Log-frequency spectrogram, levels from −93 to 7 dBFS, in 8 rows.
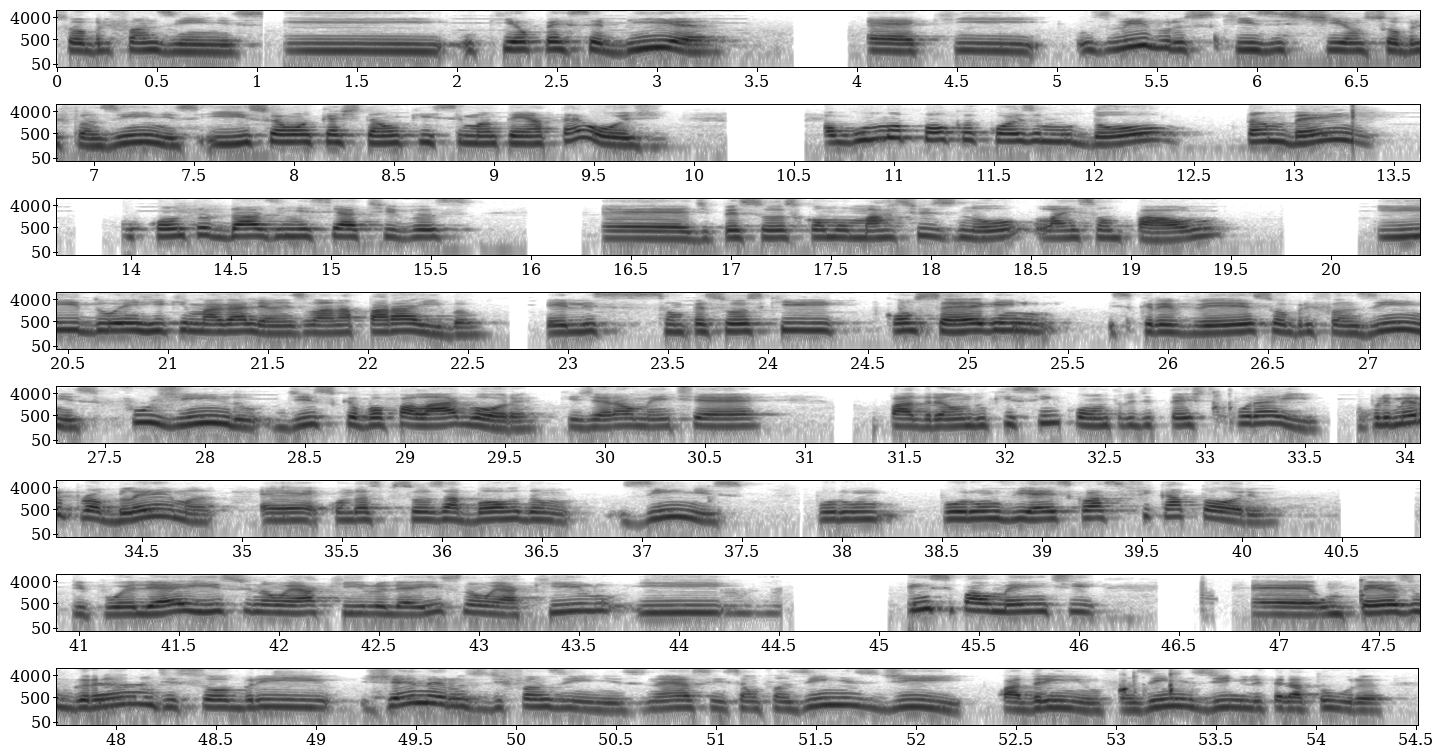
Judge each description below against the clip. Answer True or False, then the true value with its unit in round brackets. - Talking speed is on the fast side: False (140 wpm)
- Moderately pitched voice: False (205 Hz)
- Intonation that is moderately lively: True (3.4 semitones)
